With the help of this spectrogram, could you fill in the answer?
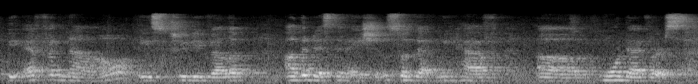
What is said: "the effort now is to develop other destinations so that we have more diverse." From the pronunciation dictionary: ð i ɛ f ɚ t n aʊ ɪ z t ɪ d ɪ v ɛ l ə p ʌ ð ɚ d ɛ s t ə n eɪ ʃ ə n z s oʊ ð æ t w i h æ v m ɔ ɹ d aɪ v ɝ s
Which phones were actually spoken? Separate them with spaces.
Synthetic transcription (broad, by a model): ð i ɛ f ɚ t n aʊ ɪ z t ɪ d ɪ v ɛ l ə p ʌ ð ɚ d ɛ s t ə n eɪ ʃ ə n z s oʊ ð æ t w i h æ v m ɔ ɹ d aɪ v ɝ s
